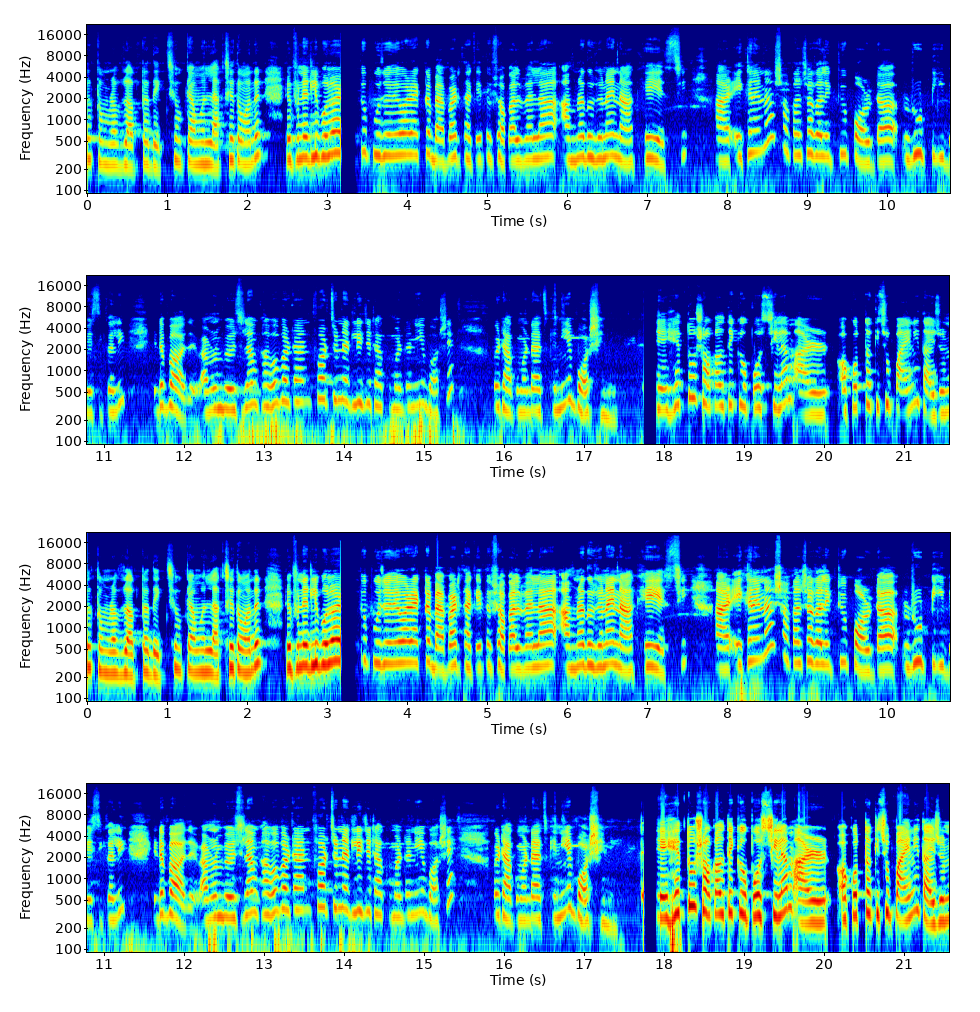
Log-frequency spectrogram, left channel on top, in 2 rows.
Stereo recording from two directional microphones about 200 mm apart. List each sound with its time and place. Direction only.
0.0 s speech: 20° right (ahead or behind)
3.4 s speech: 10° left (ahead or behind)
17.8 s speech: 30° right (ahead or behind)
